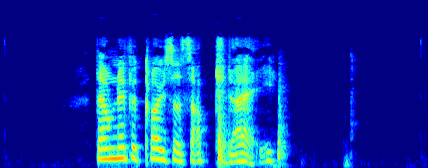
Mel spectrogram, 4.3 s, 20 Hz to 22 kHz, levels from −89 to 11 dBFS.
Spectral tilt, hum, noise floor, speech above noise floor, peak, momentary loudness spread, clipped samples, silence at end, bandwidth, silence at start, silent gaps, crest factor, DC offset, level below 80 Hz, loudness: -3.5 dB/octave; none; -81 dBFS; 58 dB; -4 dBFS; 17 LU; under 0.1%; 1.45 s; 9.4 kHz; 0.95 s; none; 22 dB; under 0.1%; -64 dBFS; -22 LUFS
